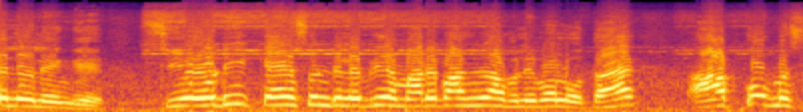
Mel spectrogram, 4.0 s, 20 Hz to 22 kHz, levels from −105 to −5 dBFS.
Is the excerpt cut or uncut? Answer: uncut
